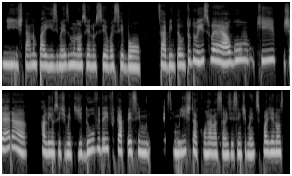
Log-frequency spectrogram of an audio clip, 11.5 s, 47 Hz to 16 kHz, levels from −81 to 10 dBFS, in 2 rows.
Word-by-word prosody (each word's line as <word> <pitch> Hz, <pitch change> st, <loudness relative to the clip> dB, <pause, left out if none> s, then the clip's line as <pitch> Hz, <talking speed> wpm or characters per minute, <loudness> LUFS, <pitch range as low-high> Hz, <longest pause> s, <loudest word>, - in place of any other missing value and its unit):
e 215 Hz, -1 st, 0 dB
estar 200 Hz, 0 st, -4 dB
num 210 Hz, 0 st, 0 dB
país 195 Hz, -2 st, -1 dB
e -, -, -4 dB
mesmo 200 Hz, +2 st, +1 dB
não 205 Hz, 0 st, +2 dB
sendo 200 Hz, -1 st, -1 dB
o -, -, -1 dB
seu 190 Hz, +1 st, -2 dB
vai 190 Hz, +1 st, -1 dB
ser 200 Hz, +3 st, -3 dB
bom, 180 Hz, 0 st, +1 dB, 0.4 s
sabe. 200 Hz, -2 st, 0 dB
Então, 205 Hz, +1 st, 0 dB
tudo 270 Hz, +3 st, 0 dB
isso 280 Hz, +3 st, 0 dB
é 275 Hz, -3 st, +4 dB
algo 280 Hz, +5 st, +1 dB
que 285 Hz, +1 st, -1 dB, 0.2 s
gera 270 Hz, -3 st, +2 dB, 0.3 s
ali 210 Hz, -2 st, +3 dB
um -, -, +1 dB
sentimento 195 Hz, -1 st, -3 dB
de 200 Hz, 0 st, -1 dB
dúvida 255 Hz, +8 st, 0 dB
e 275 Hz, -, +1 dB
ficar 230 Hz, -4 st, -1 dB
pessi 225 Hz, +1 st, 0 dB, 0.5 s
pessimista 225 Hz, -1 st, 0 dB
com 205 Hz, -, -7 dB
relação 195 Hz, -1 st, +1 dB
a -, -, +3 dB
esses 190 Hz, -1 st, -2 dB
sentimentos 195 Hz, -1 st, -1 dB
pode 220 Hz, -1 st, +2 dB
não 215 Hz, -, +4 dB
ser. 215 Hz, -, -12 dB
210 Hz, 200 wpm, -23 LUFS, 195-245 Hz, 0.5 s, é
